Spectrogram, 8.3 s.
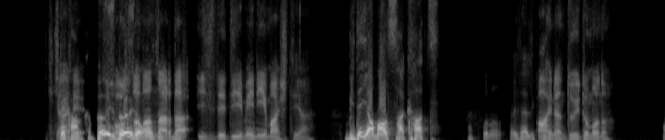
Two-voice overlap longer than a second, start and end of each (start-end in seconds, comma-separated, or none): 0.7-2.3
